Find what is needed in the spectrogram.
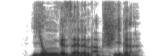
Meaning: nominative/accusative/genitive plural of Junggesellenabschied
- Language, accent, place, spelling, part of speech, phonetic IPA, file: German, Germany, Berlin, Junggesellenabschiede, noun, [ˈjʊŋɡəzɛlənˌʔapʃiːdə], De-Junggesellenabschiede.ogg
